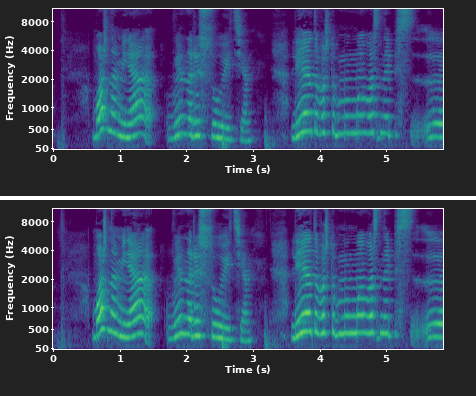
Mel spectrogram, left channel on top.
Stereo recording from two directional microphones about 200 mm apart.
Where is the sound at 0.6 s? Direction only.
40° right (ahead or behind).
